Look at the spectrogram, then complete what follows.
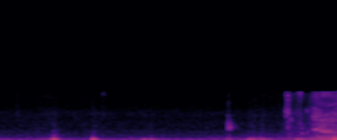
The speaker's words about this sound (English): I'm gonna take a sip here.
